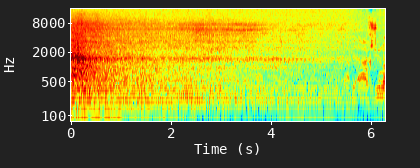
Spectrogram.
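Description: A car engine rumbles as it drives away and fades.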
